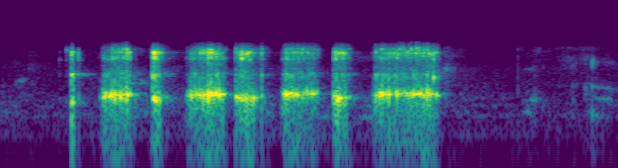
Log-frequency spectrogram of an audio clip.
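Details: Baby and father exchanging a rapid run of about eight loud, throaty burps as a playful burping contest, then quiet; repeated belching.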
